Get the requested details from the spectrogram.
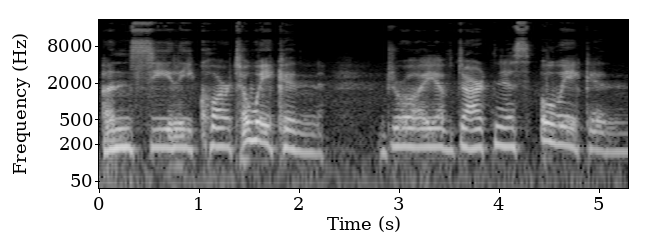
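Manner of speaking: ancient-sounding, growled monstrous voice. A bleeding man calls on the Unseelie court to awaken, in a growled monster voice. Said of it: "He growled the words, his tone ancient sounding, and a voice of a monster".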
